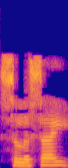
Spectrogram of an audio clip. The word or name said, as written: selesai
